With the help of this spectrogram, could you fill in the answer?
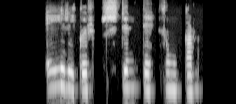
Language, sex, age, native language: Icelandic, male, 8, Icelandic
